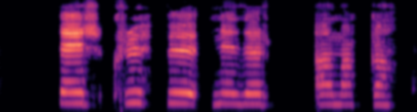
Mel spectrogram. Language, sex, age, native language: Icelandic, male, 8, Icelandic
